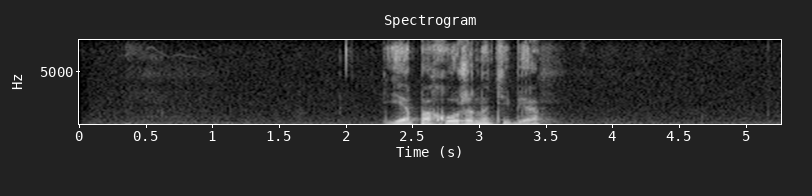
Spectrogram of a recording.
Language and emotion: Russian, neutral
